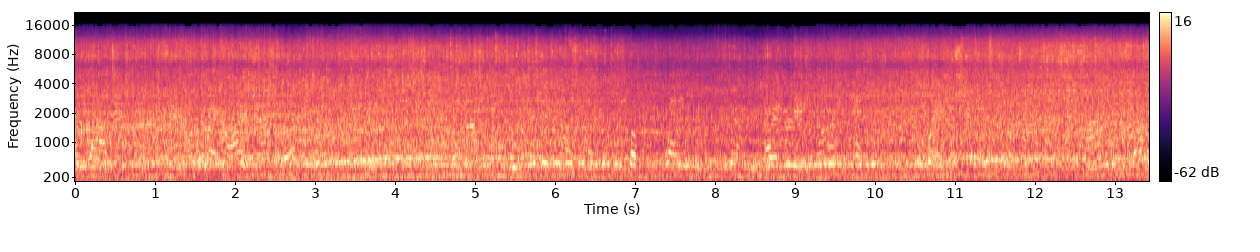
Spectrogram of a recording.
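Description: Metal crawler tracks clatter and creak over concrete.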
